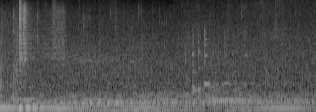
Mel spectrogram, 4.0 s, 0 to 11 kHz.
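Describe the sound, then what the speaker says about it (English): Soft, steady rain hiss over a low, droning ambient music bed in the video game Pikmin 3 Deluxe, with no voices. "it's raining today"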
